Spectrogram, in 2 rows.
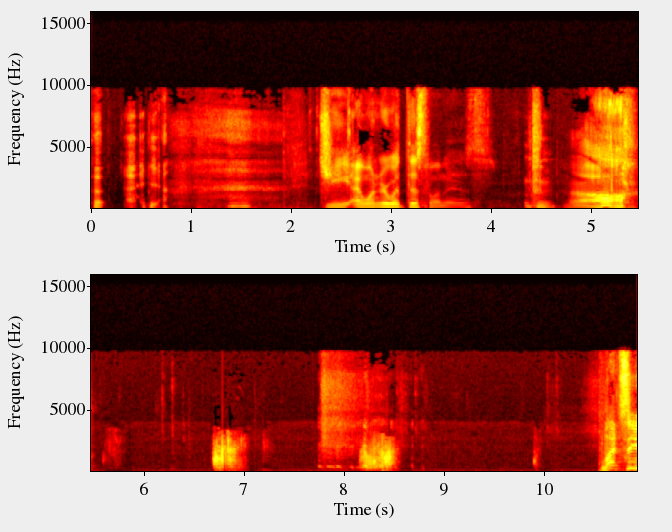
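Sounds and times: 
speech: 0:02.3 - 0:05.5, 0:10.6 - 0:10.9
loud farts, short sharp and wet sputtering: 0:06.7 - 0:07.1, 0:08.2 - 0:08.7.

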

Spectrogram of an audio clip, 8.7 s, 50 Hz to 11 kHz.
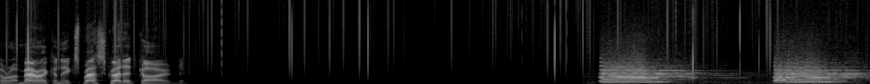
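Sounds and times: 
faint crackle and clicks: 0:00.0 - 0:08.6
speech: 0:00.2 - 0:02.0
Great Northern passenger train horn blasts: 0:05.9 - 0:08.6.

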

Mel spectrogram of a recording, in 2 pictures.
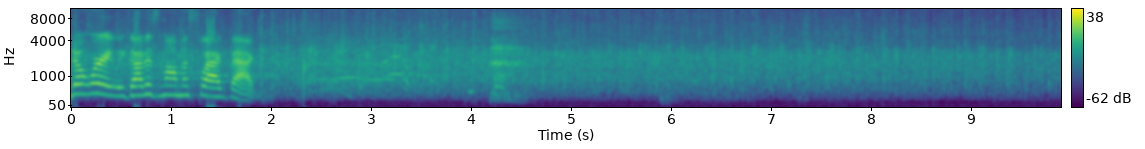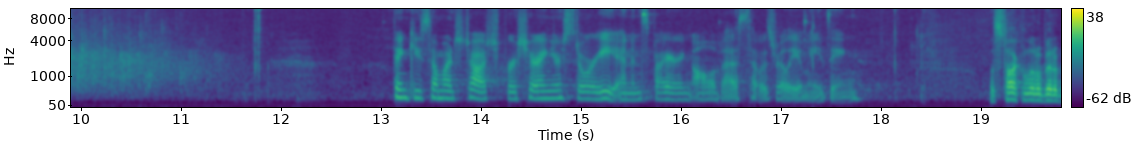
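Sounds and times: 
speech: 0:00.0 - 0:02.0, 0:04.2 - 0:04.6, 0:13.1 - 0:17.9, 0:19.1 - 0:19.8
crowd applause: 0:00.0 - 0:11.5.

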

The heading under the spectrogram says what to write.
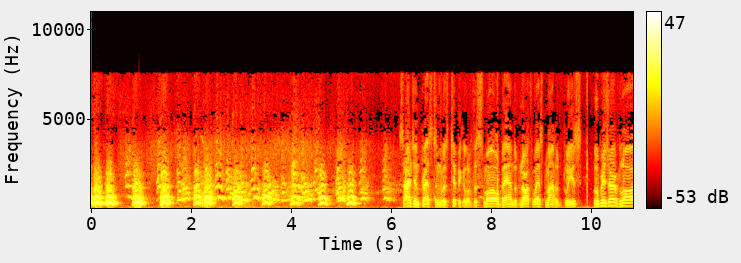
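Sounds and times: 
pack of huskies barking and yipping: 0:00.0 - 0:08.2
speech: 0:06.2 - 0:10.8.

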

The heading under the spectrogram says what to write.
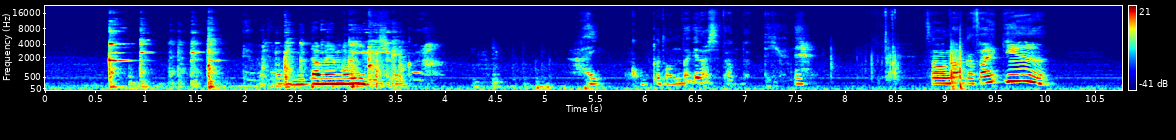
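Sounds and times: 
dishes clinking while being put away: 0:00.6 - 0:05.1
speech: 0:02.3 - 0:03.8, 0:05.4 - 0:07.8, 0:08.8 - 0:10.1.

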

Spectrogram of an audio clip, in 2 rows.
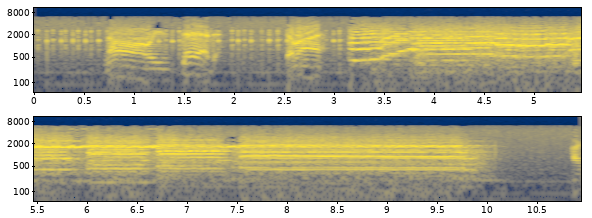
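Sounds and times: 
speech: 0:00.7 - 0:04.4
oncoming train horn: 0:05.4 - 0:10.1.

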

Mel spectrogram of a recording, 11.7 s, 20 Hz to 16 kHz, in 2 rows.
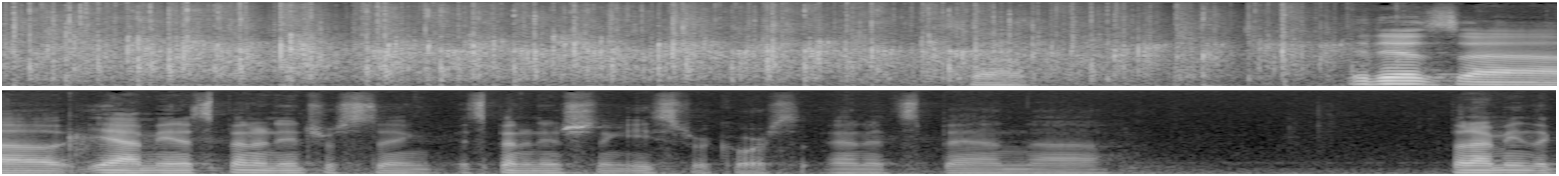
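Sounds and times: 
audience applause in church: 0:00.0 - 0:06.2
speech: 0:05.0 - 0:10.1, 0:11.2 - 0:11.6.

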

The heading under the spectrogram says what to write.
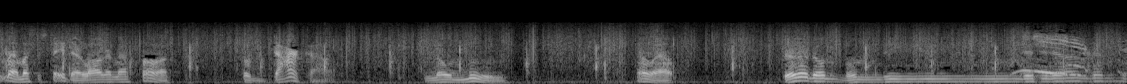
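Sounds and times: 
hiss: 0:00.0 - 0:11.2
speech: 0:00.1 - 0:03.5, 0:04.2 - 0:05.2, 0:06.4 - 0:06.9, 0:07.8 - 0:11.2
cat meowing: 0:10.2 - 0:11.2.

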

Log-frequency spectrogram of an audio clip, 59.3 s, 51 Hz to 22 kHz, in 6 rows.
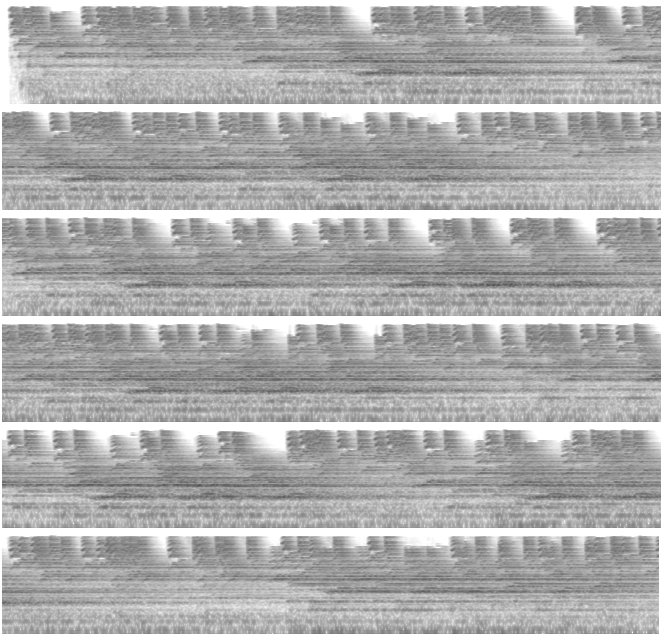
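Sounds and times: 
birds chirping in a pentatonic pattern: 0:00.4 - 0:59.2.

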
